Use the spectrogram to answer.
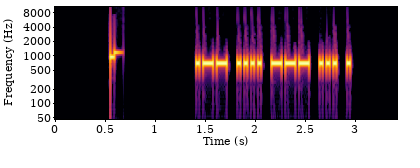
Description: Morse code, heard as a keyed tone, about 34 wpm, 700 Hz. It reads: WHOSE
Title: Sentences from Top 1200 Words - New Word Drill - 35wpm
